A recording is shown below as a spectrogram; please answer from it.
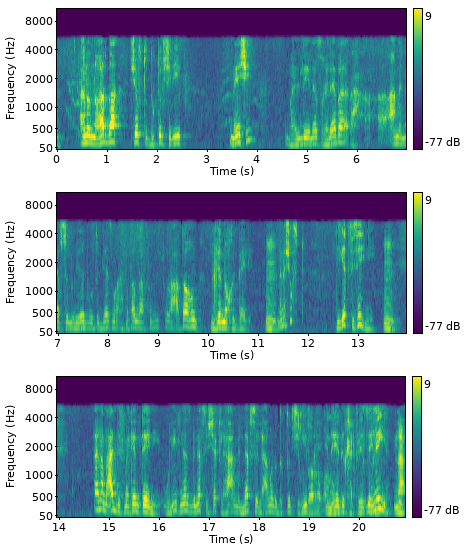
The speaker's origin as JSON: {"language": "Arabic", "region": "Upper Egypt", "country": "Egypt", "said": "انا راجل صعيدي"}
